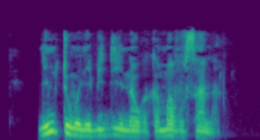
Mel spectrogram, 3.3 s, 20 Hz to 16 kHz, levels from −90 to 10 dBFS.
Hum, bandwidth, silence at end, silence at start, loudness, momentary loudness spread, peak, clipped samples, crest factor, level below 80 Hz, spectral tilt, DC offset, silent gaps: none; 8.4 kHz; 0.55 s; 0.5 s; -18 LUFS; 8 LU; -2 dBFS; under 0.1%; 16 dB; -52 dBFS; -5 dB/octave; under 0.1%; none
